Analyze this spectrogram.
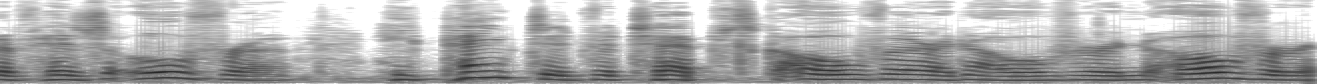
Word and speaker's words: Vitebsk: Vitebsk. Vitebsk.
